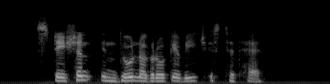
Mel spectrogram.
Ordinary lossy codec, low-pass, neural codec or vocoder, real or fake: AAC, 48 kbps; 9.9 kHz; none; real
